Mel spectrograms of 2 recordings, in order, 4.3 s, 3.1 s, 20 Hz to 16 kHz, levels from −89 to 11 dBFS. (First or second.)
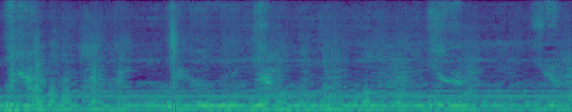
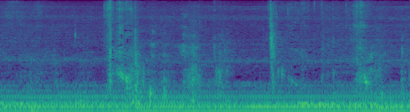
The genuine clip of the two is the second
